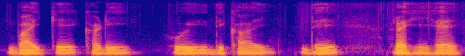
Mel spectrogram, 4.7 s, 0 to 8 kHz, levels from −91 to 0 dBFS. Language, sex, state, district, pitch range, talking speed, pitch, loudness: Hindi, male, Rajasthan, Jaipur, 105-115 Hz, 90 wpm, 110 Hz, -20 LUFS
